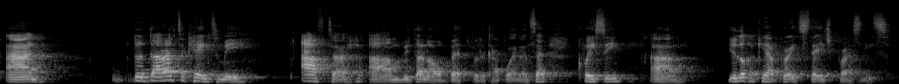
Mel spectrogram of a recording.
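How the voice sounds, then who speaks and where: A man in his forties from Trinidad, with a Trinidadian accent softened by years in New York, earnestly telling his life story and often restarting his phrases. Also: mid-range voice. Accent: Trinidadian with New York influence. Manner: earnest, halting, with repeated restarts. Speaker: youth theatre founder and director. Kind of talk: reflective personal storytelling to camera. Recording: echoey room.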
